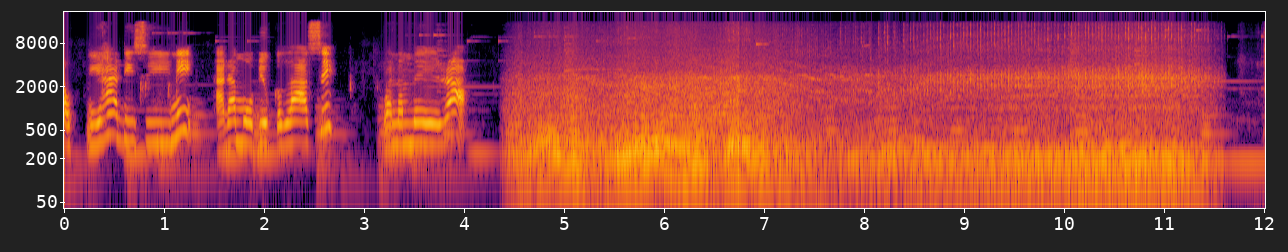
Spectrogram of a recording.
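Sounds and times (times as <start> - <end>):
car engine revving and idling: 4.4 - 11.6.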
